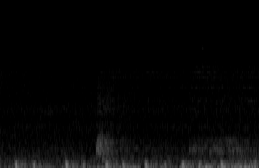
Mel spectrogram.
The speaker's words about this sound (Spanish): Escucho un latido en corazón.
